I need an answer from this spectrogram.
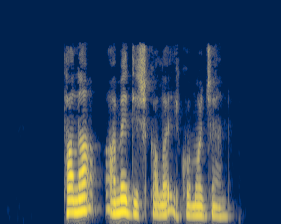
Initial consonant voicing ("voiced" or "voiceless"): voiceless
